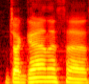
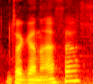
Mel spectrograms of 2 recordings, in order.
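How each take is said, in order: First: The second A is said long. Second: The second A is said short. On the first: The speaker calls it right. "sounds much, much more interesting" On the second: The speaker calls it wrong. "with the second A being a short one because it's in front of double N"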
